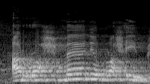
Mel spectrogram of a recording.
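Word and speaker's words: الرحمن الرحيم: Ar-Rahmanir Rahim, haknya juga diperjelas.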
